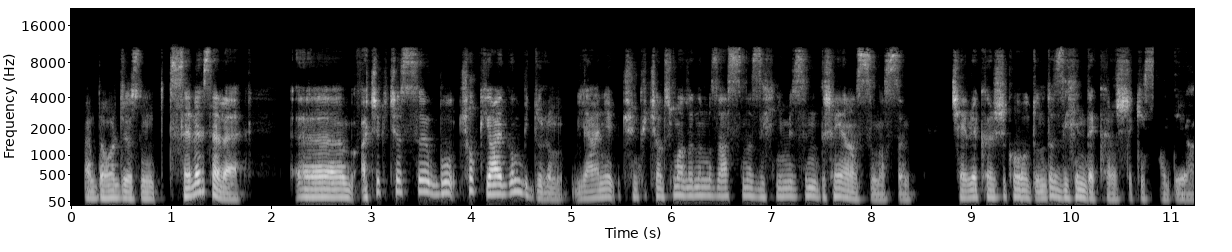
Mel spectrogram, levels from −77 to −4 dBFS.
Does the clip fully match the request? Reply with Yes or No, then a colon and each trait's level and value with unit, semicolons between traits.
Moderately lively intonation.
Yes: average, 4.8 semitones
